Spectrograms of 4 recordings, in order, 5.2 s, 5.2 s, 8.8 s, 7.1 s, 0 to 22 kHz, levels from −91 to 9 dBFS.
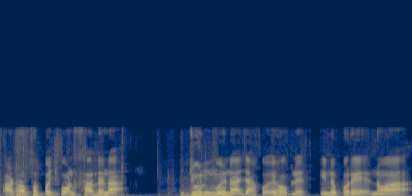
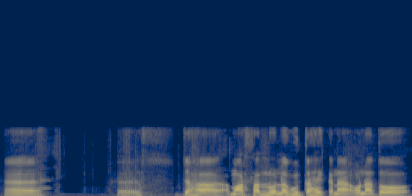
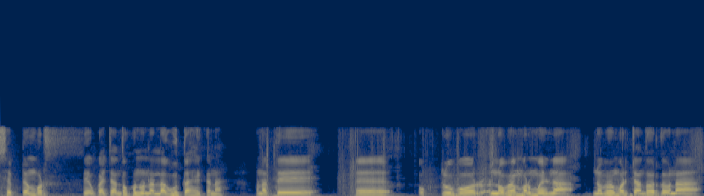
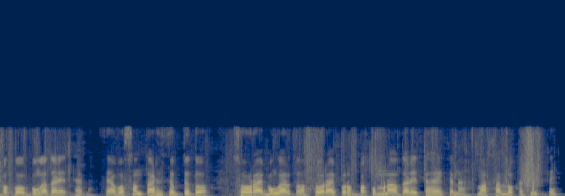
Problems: background sounds at intervals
